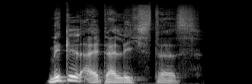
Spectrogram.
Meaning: strong/mixed nominative/accusative neuter singular superlative degree of mittelalterlich
- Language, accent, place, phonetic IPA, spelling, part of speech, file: German, Germany, Berlin, [ˈmɪtl̩ˌʔaltɐlɪçstəs], mittelalterlichstes, adjective, De-mittelalterlichstes.ogg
